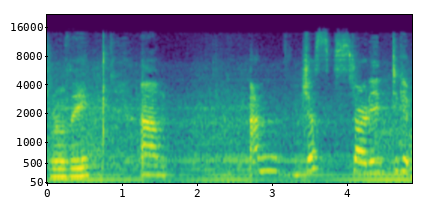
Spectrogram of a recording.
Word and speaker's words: Rosé: There's an accent on the E, so it's Rosé.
